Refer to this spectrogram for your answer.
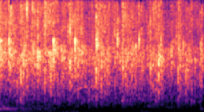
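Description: Steady audience applause, a dense wash of many hands clapping at an even level throughout, with no voices standing out above it.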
